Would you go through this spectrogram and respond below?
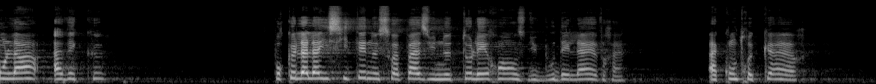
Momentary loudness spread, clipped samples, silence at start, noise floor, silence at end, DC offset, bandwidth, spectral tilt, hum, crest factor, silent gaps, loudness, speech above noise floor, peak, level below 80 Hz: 15 LU; under 0.1%; 0 s; -65 dBFS; 0.7 s; under 0.1%; 16.5 kHz; -2 dB/octave; none; 24 dB; none; -24 LUFS; 40 dB; -2 dBFS; -74 dBFS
